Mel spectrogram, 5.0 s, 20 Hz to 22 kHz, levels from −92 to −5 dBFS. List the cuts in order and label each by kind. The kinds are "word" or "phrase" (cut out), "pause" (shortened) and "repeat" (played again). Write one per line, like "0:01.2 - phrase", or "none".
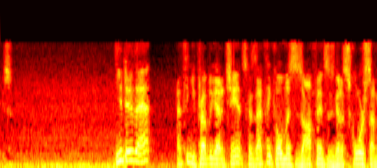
none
